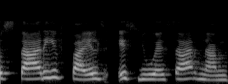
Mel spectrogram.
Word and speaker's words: usr: अब यहाँ पे USR यूजर नहीं है, ये USR करके ही इसे प्रोनाउंस करते हैं।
